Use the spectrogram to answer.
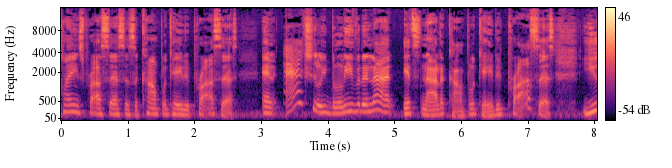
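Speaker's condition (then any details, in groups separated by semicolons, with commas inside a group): No condition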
